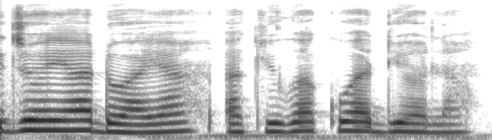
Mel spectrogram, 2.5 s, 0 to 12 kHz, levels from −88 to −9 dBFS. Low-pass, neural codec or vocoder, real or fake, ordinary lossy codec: 10.8 kHz; none; real; none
